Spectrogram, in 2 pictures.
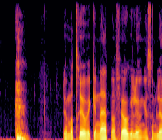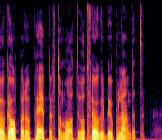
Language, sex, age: Swedish, male, 21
